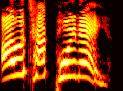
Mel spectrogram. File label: attack, Female; Female 02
